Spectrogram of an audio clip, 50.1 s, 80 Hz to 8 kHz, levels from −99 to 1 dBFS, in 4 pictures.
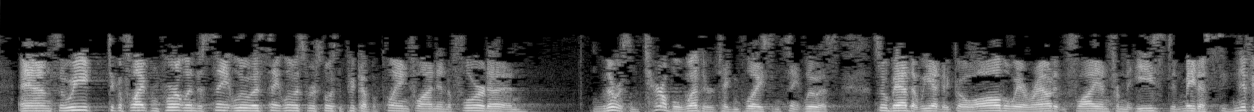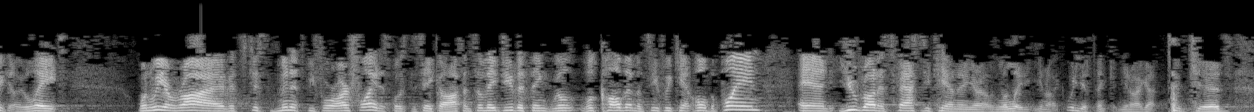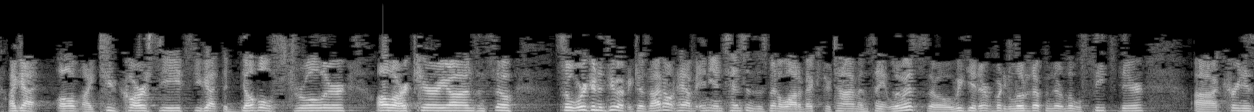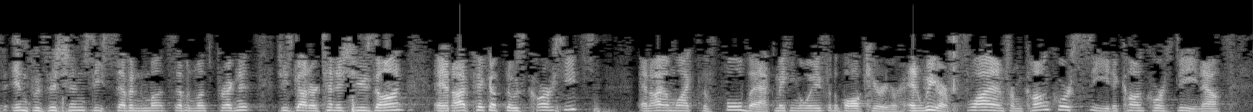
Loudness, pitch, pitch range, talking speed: -19 LUFS, 185 Hz, 165-200 Hz, 255 wpm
